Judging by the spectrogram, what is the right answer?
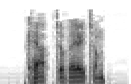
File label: "captivating", English; adjectives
